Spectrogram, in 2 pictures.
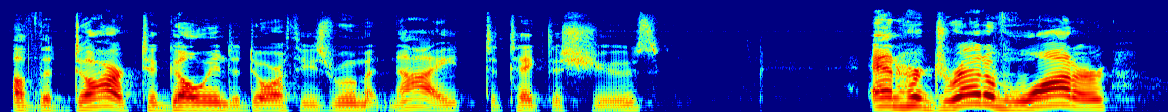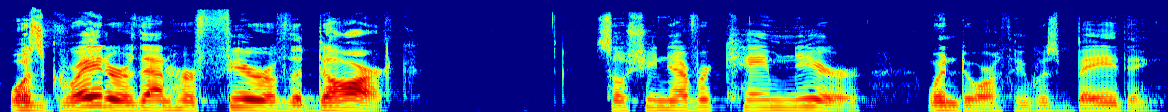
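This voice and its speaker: A man giving a dramatic storybook reading as a storyteller, with theatrical, expressive emphasis. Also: a little high.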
